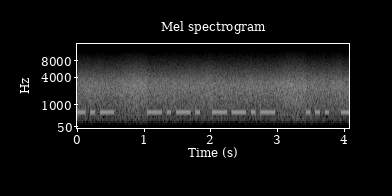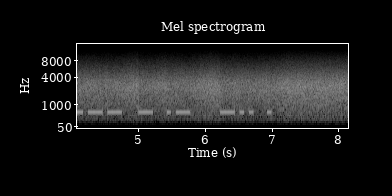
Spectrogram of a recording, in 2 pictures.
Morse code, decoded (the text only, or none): … CQ SOTA DE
